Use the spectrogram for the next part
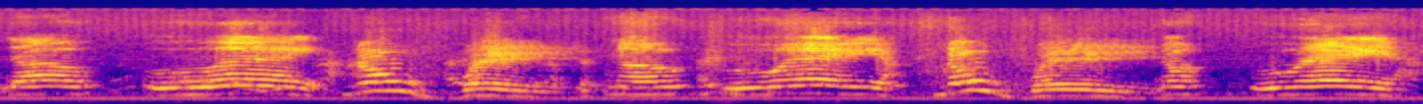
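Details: Young boy in speech therapy for childhood apraxia of speech, practising a repeated phrase while the clinician varies rate and rhythm; childhood apraxia of speech.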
